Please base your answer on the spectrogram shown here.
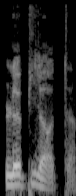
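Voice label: "Le pilote", French; Le pilote (m.); خلبان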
